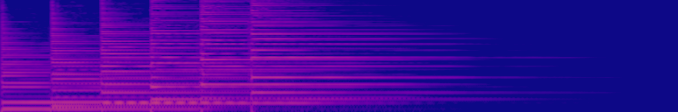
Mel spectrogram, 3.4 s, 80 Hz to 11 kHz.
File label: D Major 7th Flat 5th D, chord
